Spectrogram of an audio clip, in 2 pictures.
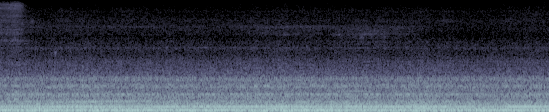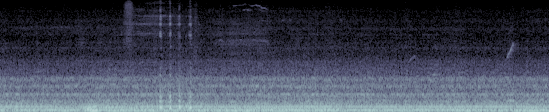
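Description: Steady low hum of a car engine idling, heard from inside the car's cabin. About nine and a half seconds in there is a short thump, then a few quick clicks.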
